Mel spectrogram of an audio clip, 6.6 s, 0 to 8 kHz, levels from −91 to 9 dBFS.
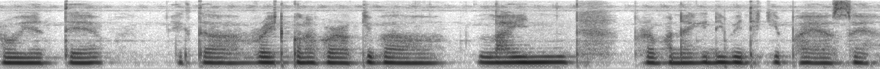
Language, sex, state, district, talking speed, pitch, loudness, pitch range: Nagamese, female, Nagaland, Dimapur, 120 wpm, 190 Hz, -15 LUFS, 185-195 Hz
